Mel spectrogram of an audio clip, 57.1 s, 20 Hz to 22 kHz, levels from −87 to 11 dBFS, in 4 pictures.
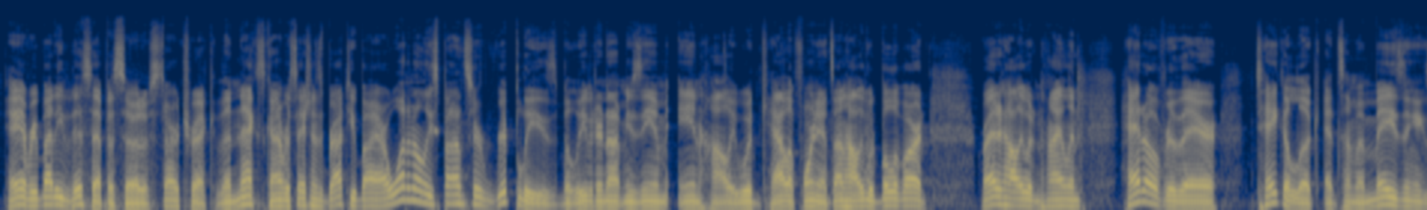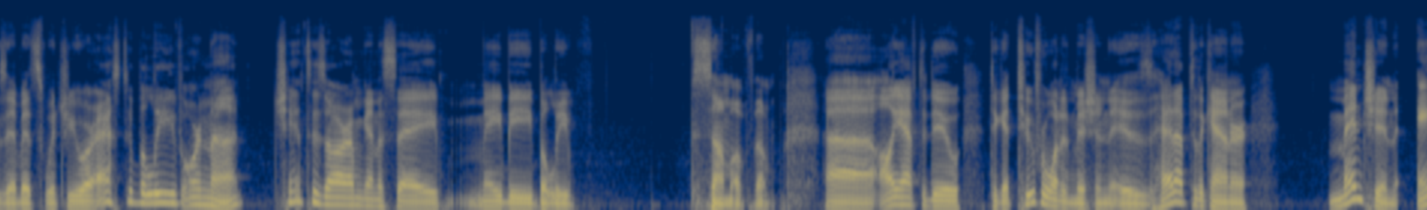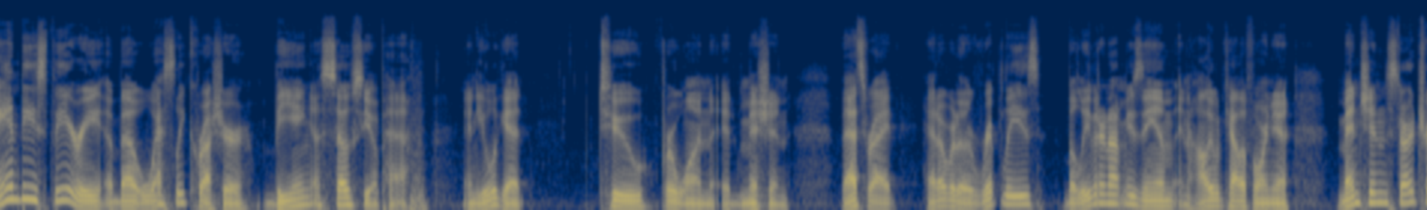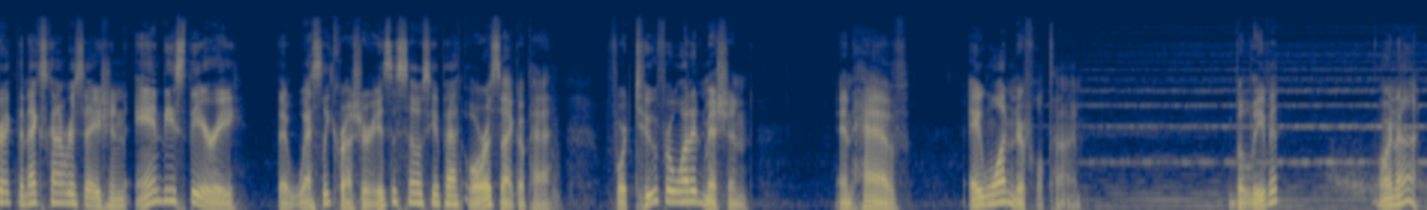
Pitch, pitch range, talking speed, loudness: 115 Hz, 95-145 Hz, 155 wpm, -19 LUFS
